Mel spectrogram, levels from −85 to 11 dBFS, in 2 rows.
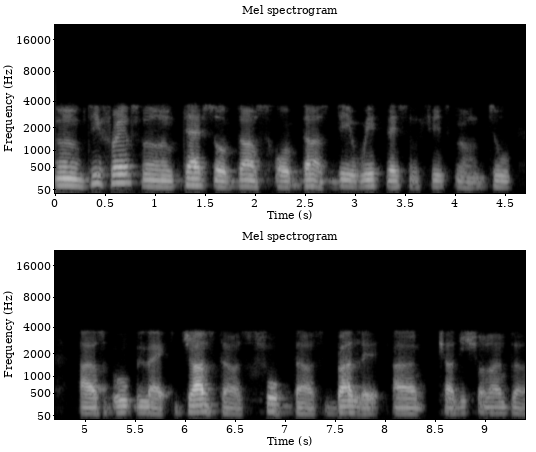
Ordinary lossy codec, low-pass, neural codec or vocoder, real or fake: Opus, 24 kbps; 3.6 kHz; codec, 24 kHz, 0.9 kbps, WavTokenizer, medium music audio release; fake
